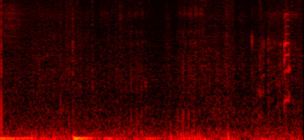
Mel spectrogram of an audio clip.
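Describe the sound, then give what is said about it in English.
A cat purring quietly, a low, steady rumble with faint pulsing and no talk over it. “Say something, kitty. You can hear him purring.”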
